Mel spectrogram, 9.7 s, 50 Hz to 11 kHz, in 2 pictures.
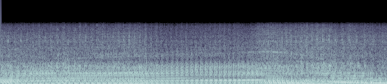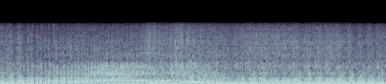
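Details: BMW M3: lumpy, uneven idle with a stumbling beat and blips that don't smooth out, an engine misfire.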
